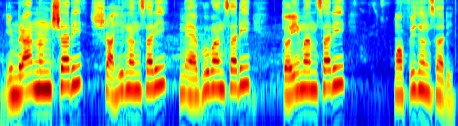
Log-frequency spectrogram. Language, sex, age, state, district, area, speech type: Bengali, male, 30-45, West Bengal, Purulia, urban, spontaneous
